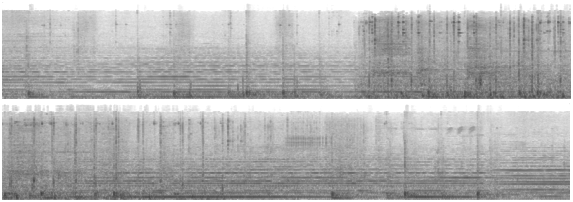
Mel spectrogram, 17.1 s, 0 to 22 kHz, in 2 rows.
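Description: Horse hooves clip-clop at a steady walking rhythm in The Witcher 3, running through most of the stretch beneath a continuous musical and ambient game soundscape.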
